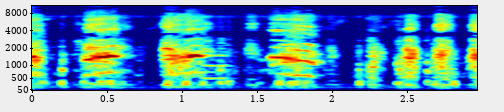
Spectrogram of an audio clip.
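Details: Hybrid laying hen on a Thai farm calling before laying an egg: loud drawn-out harsh clucks spaced about half a second apart, some longer squawking notes, followed by quicker shorter clucks.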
